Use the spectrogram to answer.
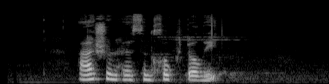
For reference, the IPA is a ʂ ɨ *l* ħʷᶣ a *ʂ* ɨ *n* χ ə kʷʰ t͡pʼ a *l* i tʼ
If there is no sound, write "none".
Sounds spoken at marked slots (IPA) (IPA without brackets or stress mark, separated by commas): r, s, n, l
